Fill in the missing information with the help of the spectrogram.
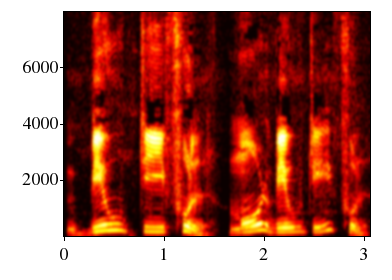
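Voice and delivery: very slow, word by word; slow spelling-out. Shown as a demonstration. Teacher to students showing the form, very slow. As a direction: drag each word out for the class. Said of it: "যদি আমরা বলি".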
